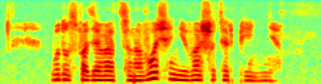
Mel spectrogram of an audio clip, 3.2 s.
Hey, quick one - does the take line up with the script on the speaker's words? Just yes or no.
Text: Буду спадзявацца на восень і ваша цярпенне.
yes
